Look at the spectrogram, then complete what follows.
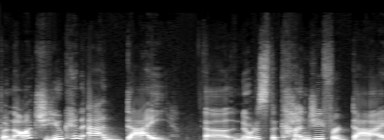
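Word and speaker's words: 大: It's the same kanji in oki, but in this case it's pronounced dai.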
